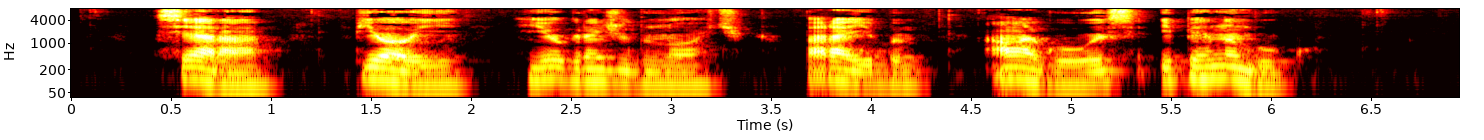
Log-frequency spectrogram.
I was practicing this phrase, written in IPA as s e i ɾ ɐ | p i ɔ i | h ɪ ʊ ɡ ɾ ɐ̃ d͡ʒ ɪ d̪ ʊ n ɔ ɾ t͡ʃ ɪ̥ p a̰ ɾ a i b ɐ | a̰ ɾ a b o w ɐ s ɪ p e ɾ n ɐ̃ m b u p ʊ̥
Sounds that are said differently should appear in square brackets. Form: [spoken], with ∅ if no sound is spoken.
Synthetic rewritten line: s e [a] ɾ [a] | p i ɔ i | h [i] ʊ ɡ ɾ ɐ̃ d͡ʒ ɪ d̪ ʊ n ɔ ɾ t͡ʃ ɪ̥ p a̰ ɾ a i b ɐ | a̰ [l] a [ɡ] o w ɐ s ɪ p e ɾ n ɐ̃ m b u [k] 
